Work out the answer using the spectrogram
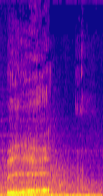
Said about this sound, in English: And then you feel like a strong urge to let out the biggest burp you've ever burped.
